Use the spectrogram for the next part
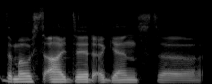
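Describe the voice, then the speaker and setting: A man chatting casually as a game player, thinking aloud haltingly and swearing freely. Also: lowish voice, fairly even intonation, smooth, no echo, clean studio sound. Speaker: player in a tabletop roleplaying group. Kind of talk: casual chat.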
